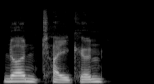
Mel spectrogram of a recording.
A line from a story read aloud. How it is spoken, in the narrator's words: rumbled Jade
